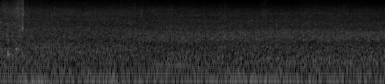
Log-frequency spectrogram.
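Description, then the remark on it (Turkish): A steady roar of street traffic in a place with many cars, with deep engine rumble and broad road noise from vehicles going by. There are no voices, only continuous traffic sound. “Ve her zaman şu an çok arabalı bir yere geldim.”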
